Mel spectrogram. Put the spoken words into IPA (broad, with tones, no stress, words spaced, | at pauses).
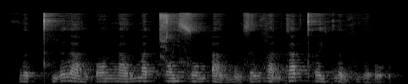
hwə˨˩p̚t̪ʰḭ˧˥ə̯la˨˩n ʔɔ˧nŋa˨˦wma˦˥t̚ t͡ɕɔ˨˦j so˨˦mʔa˧˩wmo̰˧˨ŋsə˨˦w va̰˧˨nka˦˥k̚t̪ʰə˨˦jkwə̰˧˨w fi˧˩ə̯ʔo̰˧˨ʔ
